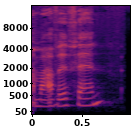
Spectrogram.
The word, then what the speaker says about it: Marvel: Ich war meine Zeit lang ganz, ganz großer Marvel-Fan. – Ja. – Und dann nicht mehr. – Betonung auf wahr, okay. – Auf wahr.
